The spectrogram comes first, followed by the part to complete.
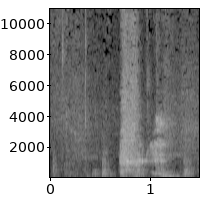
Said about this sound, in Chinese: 对不起，咳嗽一下。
